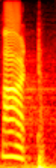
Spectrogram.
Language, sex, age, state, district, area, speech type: Marathi, female, 30-45, Maharashtra, Buldhana, urban, read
